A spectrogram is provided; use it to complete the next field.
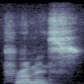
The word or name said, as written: promise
